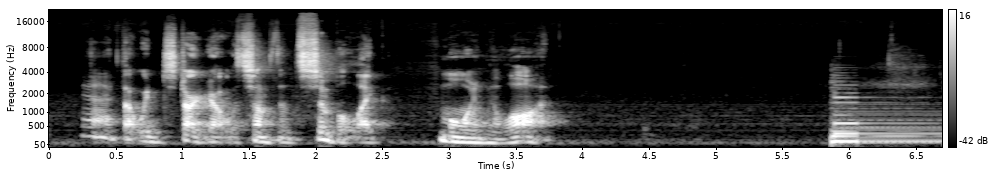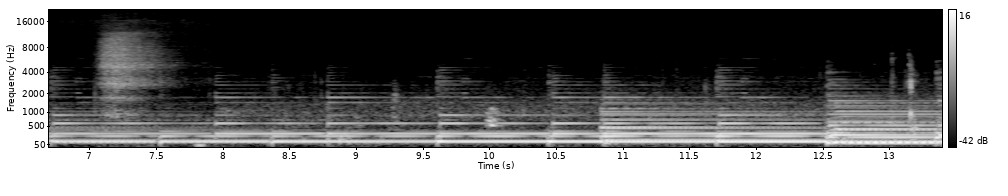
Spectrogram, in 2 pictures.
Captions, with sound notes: - Yeah, I thought we'd start out with something simple like mowing the lawn. (Joy sighs) (light music)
